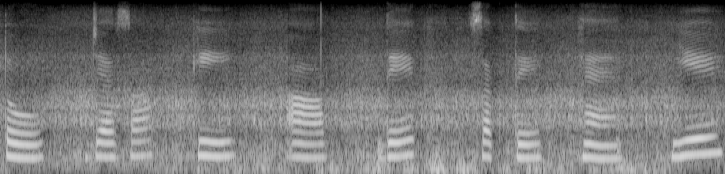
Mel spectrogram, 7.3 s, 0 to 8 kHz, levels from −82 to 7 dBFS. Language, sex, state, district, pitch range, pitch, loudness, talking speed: Hindi, female, Chandigarh, Chandigarh, 195-215 Hz, 205 Hz, -14 LUFS, 65 wpm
